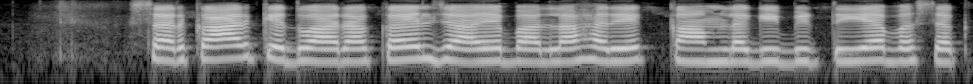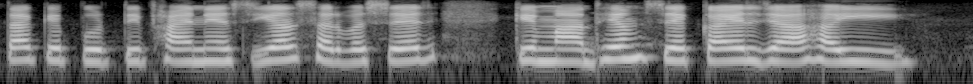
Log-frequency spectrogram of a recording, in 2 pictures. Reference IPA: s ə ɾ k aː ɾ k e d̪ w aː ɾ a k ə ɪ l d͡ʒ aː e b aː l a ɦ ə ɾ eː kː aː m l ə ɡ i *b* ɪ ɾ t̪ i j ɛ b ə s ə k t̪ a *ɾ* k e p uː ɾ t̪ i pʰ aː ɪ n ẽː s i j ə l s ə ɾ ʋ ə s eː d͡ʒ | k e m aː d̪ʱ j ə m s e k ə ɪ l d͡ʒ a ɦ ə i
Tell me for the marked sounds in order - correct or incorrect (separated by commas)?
correct, incorrect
